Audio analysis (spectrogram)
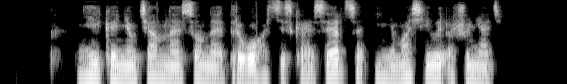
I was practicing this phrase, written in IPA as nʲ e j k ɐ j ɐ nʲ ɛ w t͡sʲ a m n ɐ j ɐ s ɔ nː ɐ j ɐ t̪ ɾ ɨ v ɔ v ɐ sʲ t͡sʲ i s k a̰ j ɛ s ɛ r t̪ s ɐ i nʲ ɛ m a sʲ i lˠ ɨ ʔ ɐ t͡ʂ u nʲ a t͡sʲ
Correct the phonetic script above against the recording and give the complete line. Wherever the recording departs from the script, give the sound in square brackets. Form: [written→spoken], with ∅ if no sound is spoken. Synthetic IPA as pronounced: nʲ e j k ɐ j ɐ nʲ ɛ w t͡sʲ a m n ɐ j ɐ s ɔ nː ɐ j ɐ t̪ ɾ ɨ v ɔ [v→ɣ] ɐ sʲ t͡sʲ i s k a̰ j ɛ s ɛ r t̪ s ɐ i nʲ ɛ m a sʲ i lˠ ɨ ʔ ɐ t͡ʂ u nʲ a t͡sʲ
